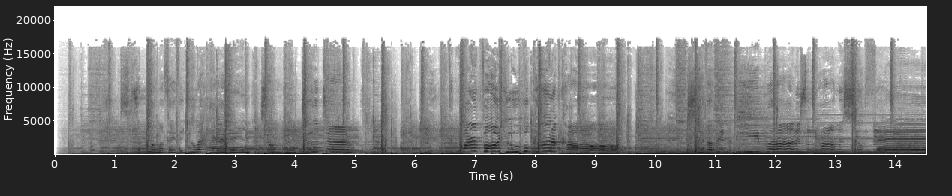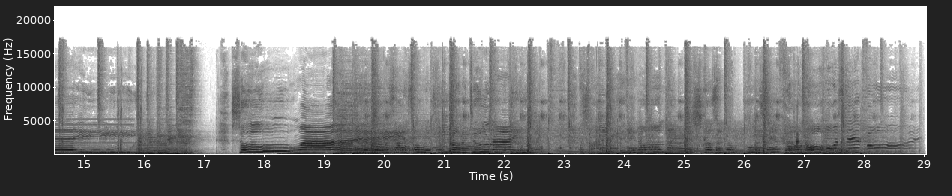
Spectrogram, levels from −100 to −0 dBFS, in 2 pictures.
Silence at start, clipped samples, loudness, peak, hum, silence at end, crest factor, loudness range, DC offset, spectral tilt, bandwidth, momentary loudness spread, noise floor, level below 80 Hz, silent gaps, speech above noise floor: 0.2 s; under 0.1%; -15 LUFS; 0 dBFS; none; 0.1 s; 14 dB; 3 LU; under 0.1%; -5 dB/octave; 17.5 kHz; 8 LU; -36 dBFS; -22 dBFS; none; 23 dB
